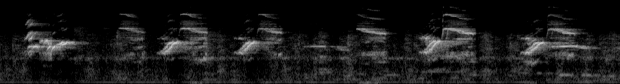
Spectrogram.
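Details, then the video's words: Young white-rumped shama gives short, bright, rising-and-falling whistled phrases roughly once a second, with thin high squeaky notes between them and a faint low hum behind. "Burung Murai muda gacor calon juara"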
